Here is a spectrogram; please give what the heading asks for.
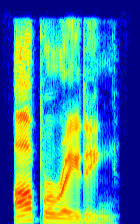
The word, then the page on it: operating: ɔ́pərèitiŋ; オパレイティン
